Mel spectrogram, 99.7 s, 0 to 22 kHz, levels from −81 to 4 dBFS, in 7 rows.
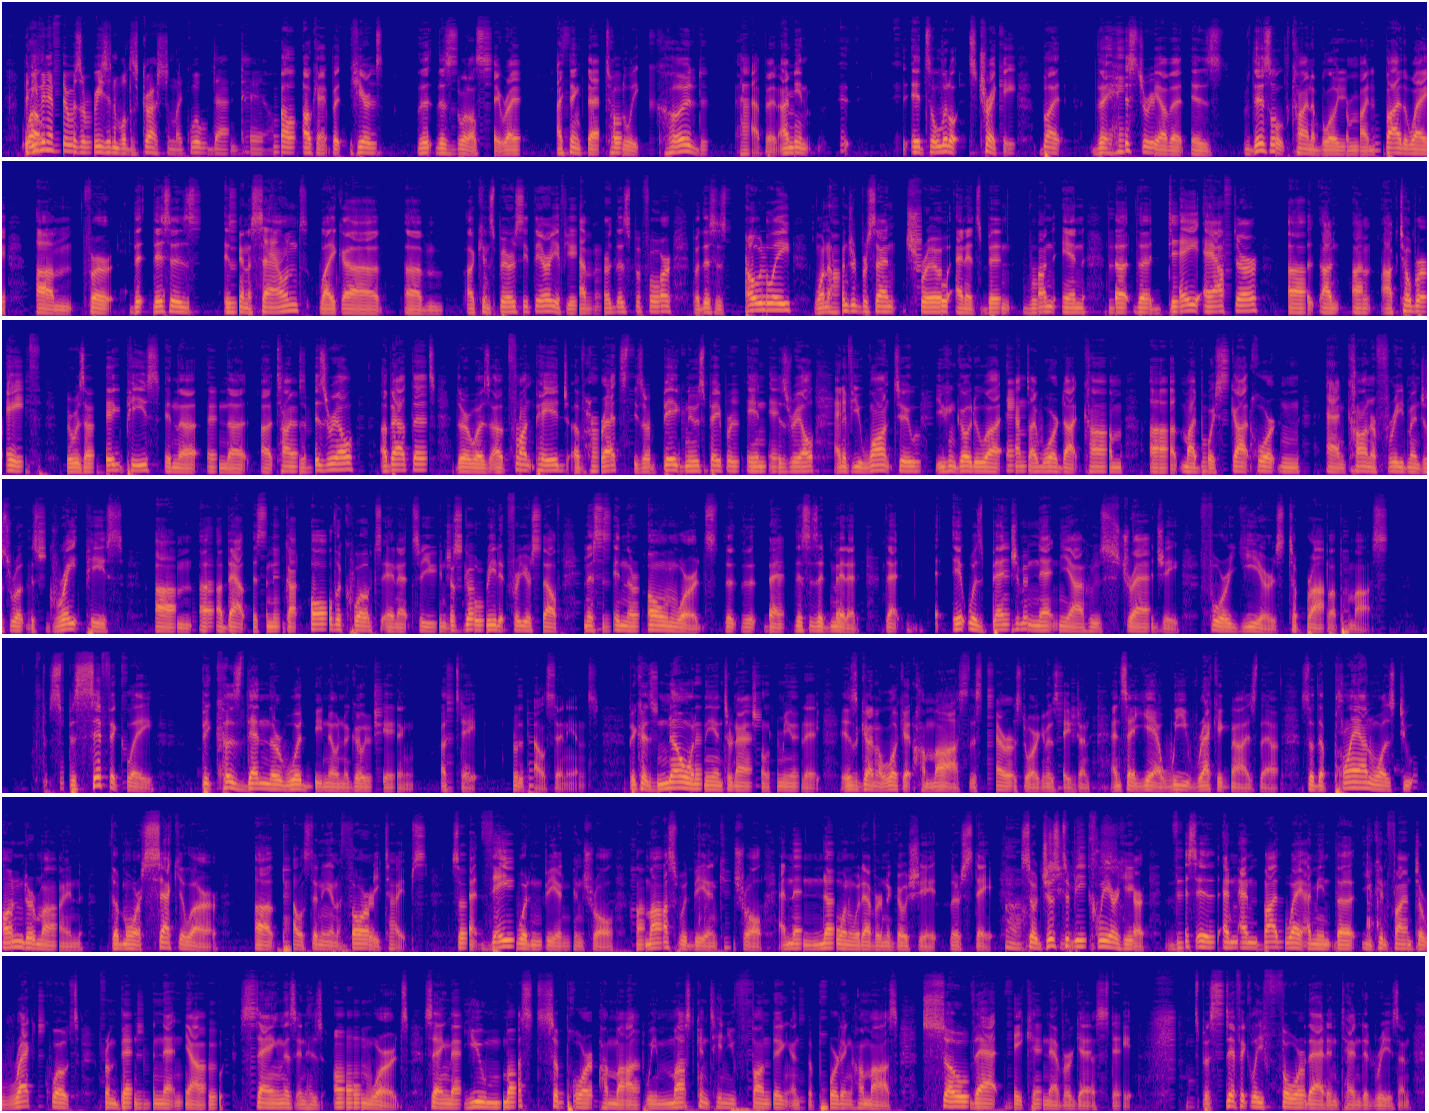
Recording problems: choppy; very; 16% of the speech affected

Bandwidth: 15 kHz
